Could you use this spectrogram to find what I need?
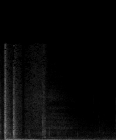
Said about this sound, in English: But see, if I have the sound of a paper, then you get the feeling like I've got my thoughts organized. Half as much as I really do, because I don't need a paper to look at.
